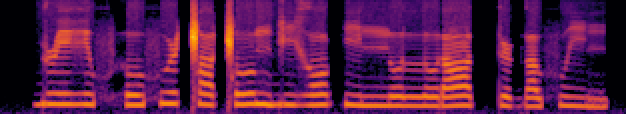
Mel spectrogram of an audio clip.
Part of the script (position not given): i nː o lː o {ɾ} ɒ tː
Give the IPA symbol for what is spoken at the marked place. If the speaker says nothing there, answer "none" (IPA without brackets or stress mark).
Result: ɾ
